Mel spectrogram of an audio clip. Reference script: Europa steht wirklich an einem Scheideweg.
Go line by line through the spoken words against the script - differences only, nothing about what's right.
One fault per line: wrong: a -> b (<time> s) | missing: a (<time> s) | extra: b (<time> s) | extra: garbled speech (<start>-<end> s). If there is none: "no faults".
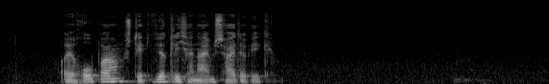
no faults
